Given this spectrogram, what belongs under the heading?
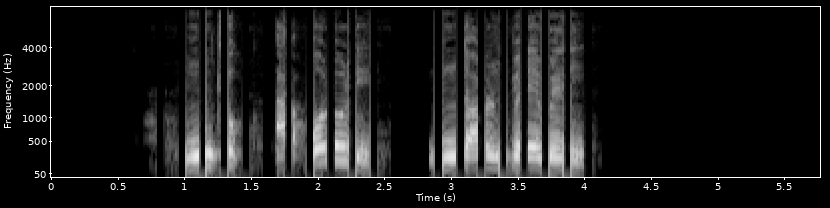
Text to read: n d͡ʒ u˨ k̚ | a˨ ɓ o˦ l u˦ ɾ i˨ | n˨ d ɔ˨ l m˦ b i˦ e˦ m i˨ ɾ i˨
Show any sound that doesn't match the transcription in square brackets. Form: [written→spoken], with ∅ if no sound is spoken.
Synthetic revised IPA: n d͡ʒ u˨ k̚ | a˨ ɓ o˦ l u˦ ɾ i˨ | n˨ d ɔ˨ l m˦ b [i˦→e˦] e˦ m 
